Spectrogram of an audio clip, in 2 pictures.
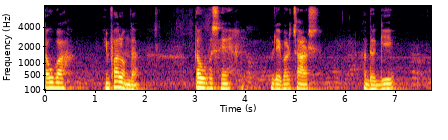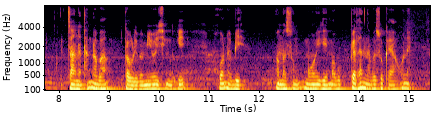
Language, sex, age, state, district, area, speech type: Manipuri, male, 18-30, Manipur, Tengnoupal, rural, spontaneous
